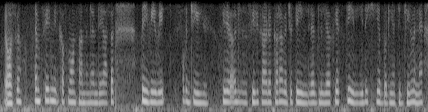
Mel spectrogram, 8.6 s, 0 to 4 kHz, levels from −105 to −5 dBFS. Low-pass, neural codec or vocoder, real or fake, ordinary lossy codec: 3.6 kHz; codec, 16 kHz in and 24 kHz out, 0.6 kbps, FocalCodec, streaming, 2048 codes; fake; Opus, 24 kbps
